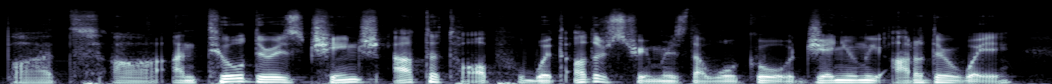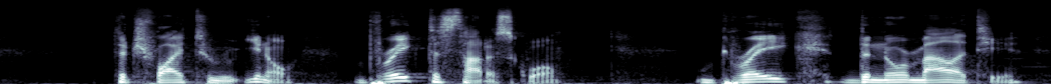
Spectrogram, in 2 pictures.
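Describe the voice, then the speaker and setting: A young adult man with a deep voice, a streamer ranting frankly and heatedly about his community and swearing freely. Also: lively intonation, normal speed, no room sound. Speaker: VTuber streamer. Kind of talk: candid ranting monologue.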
